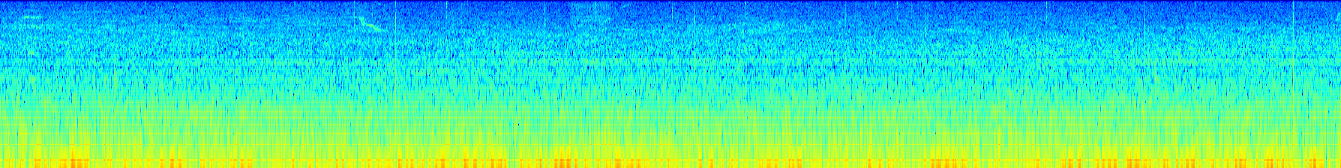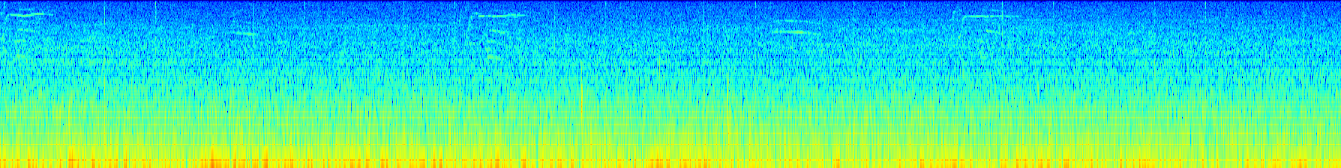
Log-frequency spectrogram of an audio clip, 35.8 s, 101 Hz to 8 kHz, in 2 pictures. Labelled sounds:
0.0	0.9	killer whale, 0.62 to 6.3 kHz
4.4	5.3	killer whale, 3.0 to 8.0 kHz
12.3	13.2	killer whale, 2.3 to 4.2 kHz
17.6	18.6	killer whale, southern resident, call S36, 1.3 to 6.9 kHz
20.8	21.6	killer whale, southern resident, 2.2 to 5.0 kHz
24.0	25.0	killer whale, southern resident, call S36, 0.25 to 6.0 kHz
27.8	29.0	killer whale, southern resident, 1.4 to 5.9 kHz
30.3	31.7	killer whale, southern resident, call S36, 1.0 to 6.4 kHz

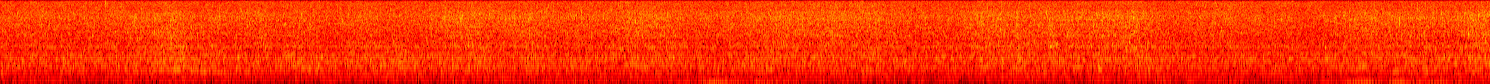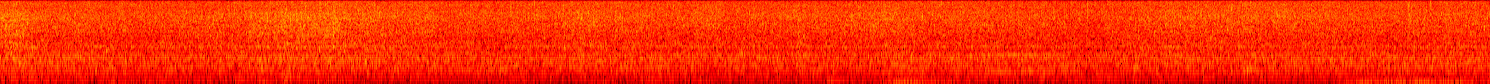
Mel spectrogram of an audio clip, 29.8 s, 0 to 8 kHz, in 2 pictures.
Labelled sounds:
3.2	3.5	humpback whale, 3.4 to 3.6 kHz

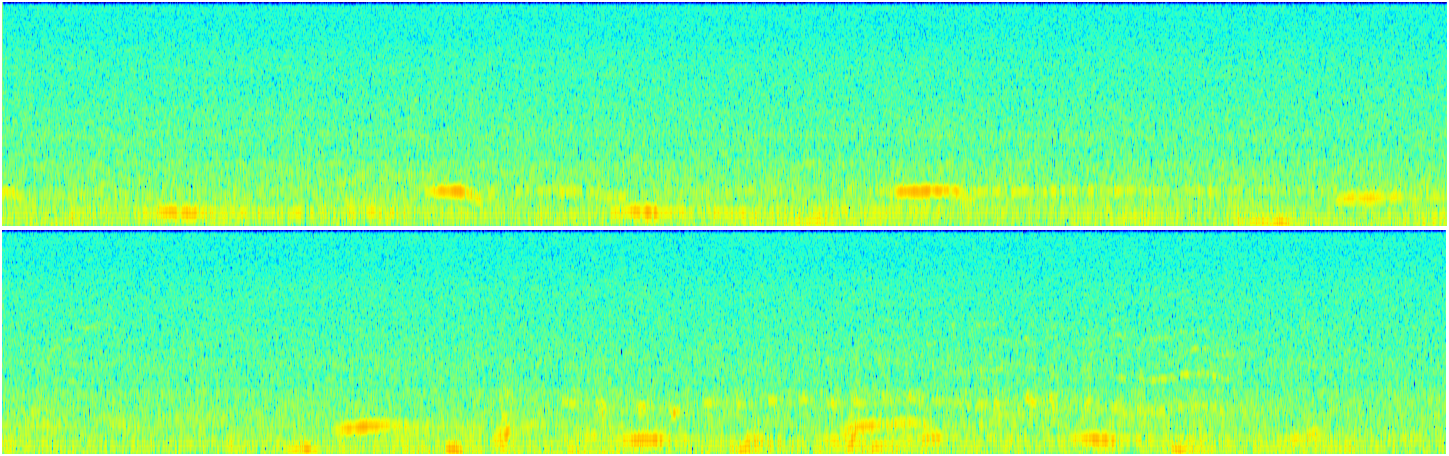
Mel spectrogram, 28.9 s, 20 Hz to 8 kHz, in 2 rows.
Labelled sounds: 25.9	26.2	humpback whale, 0.90 to 1.1 kHz

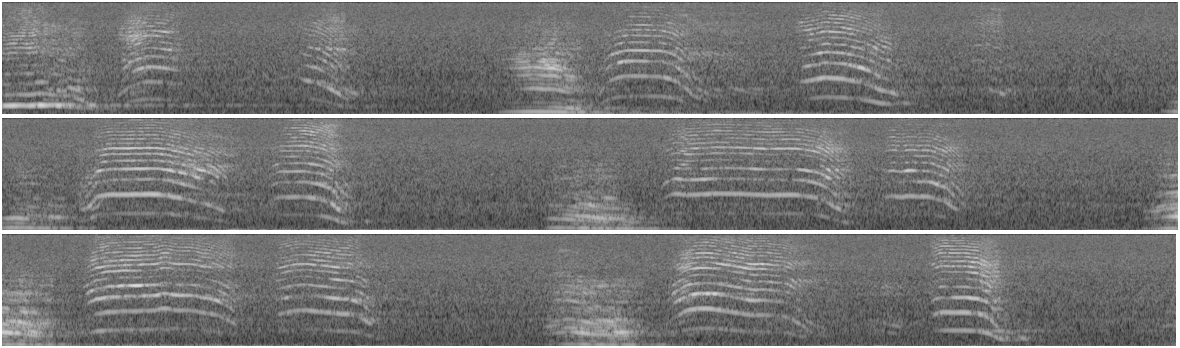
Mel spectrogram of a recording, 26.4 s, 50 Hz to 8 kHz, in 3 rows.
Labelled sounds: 0.0	1.4	humpback whale, 1.1 to 3.7 kHz
2.2	2.5	humpback whale, 0.80 to 1.0 kHz
3.8	5.4	humpback whale, 0.80 to 6.9 kHz
6.0	6.7	humpback whale, 0.80 to 5.6 kHz
9.5	11.4	humpback whale, 0.80 to 7.6 kHz
13.8	15.1	humpback whale, 0.80 to 6.7 kHz
15.5	16.1	humpback whale, 0.99 to 4.8 kHz
16.4	18.0	humpback whale, 0.80 to 2.0 kHz
18.3	20.5	humpback whale, 0.80 to 7.6 kHz
21.9	23.8	humpback whale, 0.80 to 5.8 kHz
24.6	25.2	humpback whale, 0.80 to 6.7 kHz

